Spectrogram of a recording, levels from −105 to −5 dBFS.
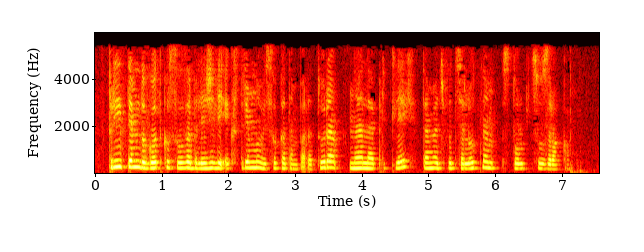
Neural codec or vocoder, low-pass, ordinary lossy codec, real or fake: none; 5.4 kHz; MP3, 32 kbps; real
